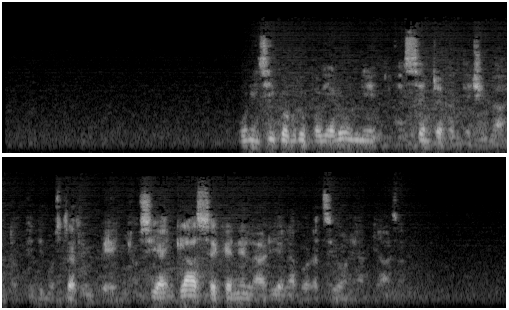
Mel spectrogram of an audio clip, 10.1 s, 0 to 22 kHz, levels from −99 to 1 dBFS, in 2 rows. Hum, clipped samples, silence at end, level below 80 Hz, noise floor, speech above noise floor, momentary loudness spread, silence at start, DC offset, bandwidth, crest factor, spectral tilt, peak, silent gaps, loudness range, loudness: none; under 0.1%; 1.1 s; -80 dBFS; -74 dBFS; 39 dB; 18 LU; 2.4 s; under 0.1%; 14 kHz; 24 dB; -2 dB/octave; -14 dBFS; none; 6 LU; -34 LUFS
